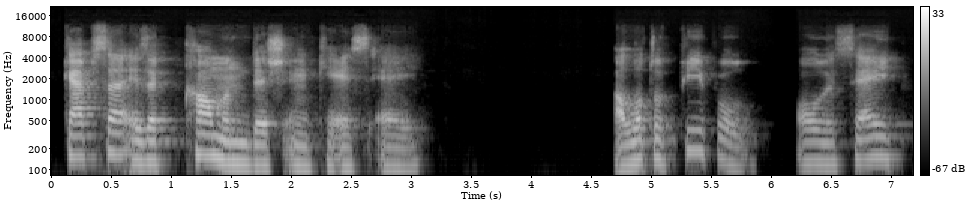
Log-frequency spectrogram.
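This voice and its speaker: A man teaching an English lesson on video, speaking slowly and repeating key words for his students. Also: mid-range voice, darkish tone.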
